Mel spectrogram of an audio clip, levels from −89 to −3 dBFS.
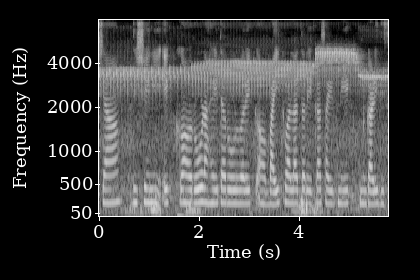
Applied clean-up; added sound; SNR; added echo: none; Bird vocalization, bird call, bird song; 4 dB; none.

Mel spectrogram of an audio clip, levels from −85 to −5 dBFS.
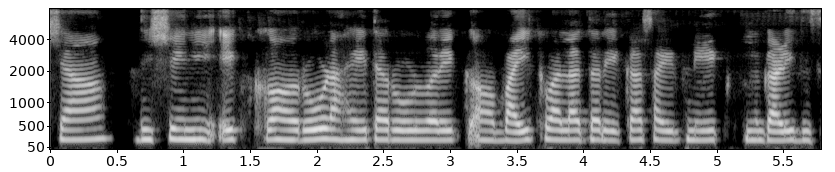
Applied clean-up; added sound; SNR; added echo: neural mask model Resemble Enhance denoiser.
